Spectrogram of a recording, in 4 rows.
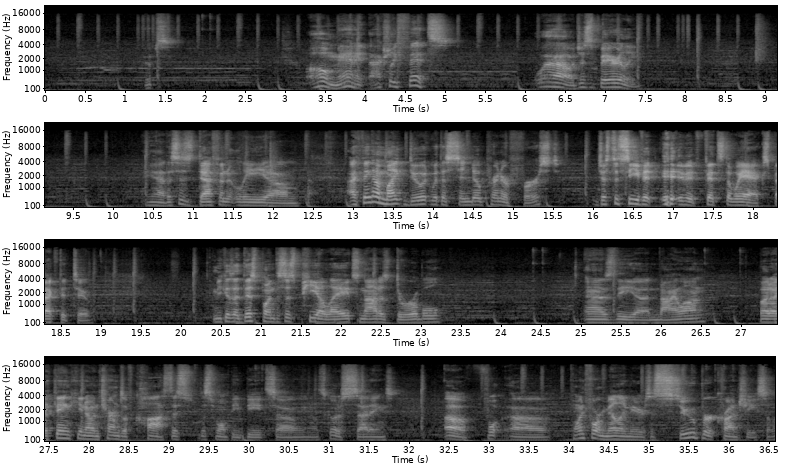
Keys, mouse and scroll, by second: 1.4 click, 1.9 click, 3.7 click, 4.8-10.3 right drag, 10.4-24.3 right drag, 24.3 click, 26.5 click, 28.4 click, 29.2 click, 30.0 click, 32.4-34.0 drag, 35.1 click, 35.4 click, 35.7 click, 35.9 click.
